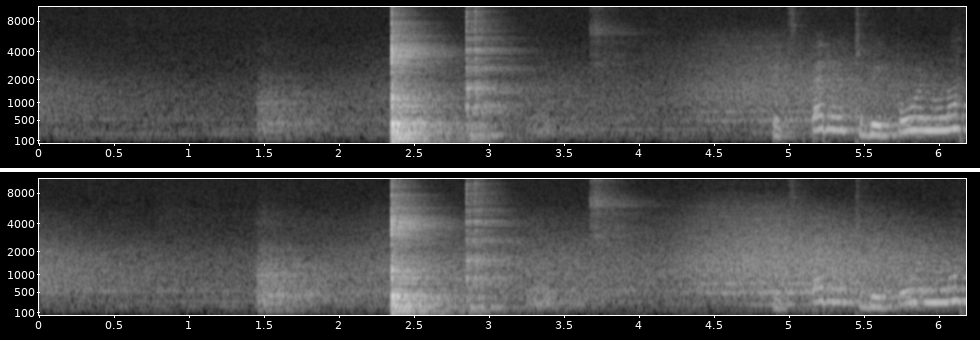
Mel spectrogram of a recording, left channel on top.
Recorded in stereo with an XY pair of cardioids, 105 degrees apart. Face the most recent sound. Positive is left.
turn(degrees=25)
